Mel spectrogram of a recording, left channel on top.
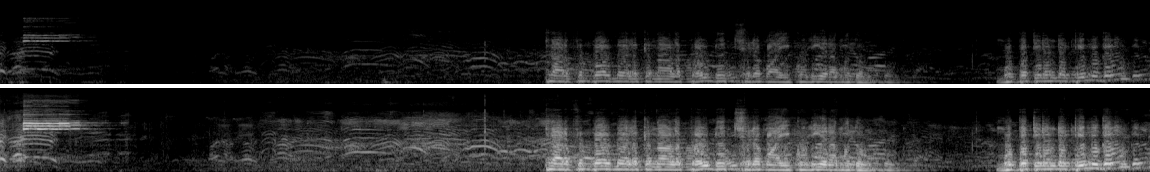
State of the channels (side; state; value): left; quieter; 16.9 dB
